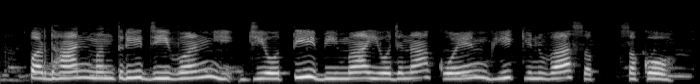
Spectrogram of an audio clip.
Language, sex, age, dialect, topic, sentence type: Magahi, female, 18-24, Northeastern/Surjapuri, banking, statement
